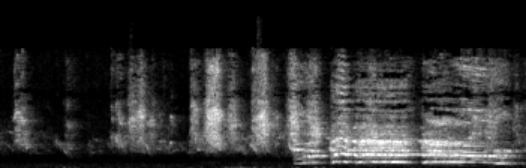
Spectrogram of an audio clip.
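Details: Pet rooster, kept with hens, chicks and budgies, crows loudly: a sustained, harmonic cock-a-doodle-doo lasting about two seconds and ending in a falling note, after soft clucks and high chirping from other birds.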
